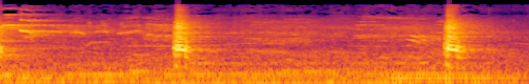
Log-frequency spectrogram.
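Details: Male rhinoceros hornbill (Buceros) giving loud calls to a female during breeding season: two loud, harsh honking barks about two seconds apart, each short and explosive, over a quiet background.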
